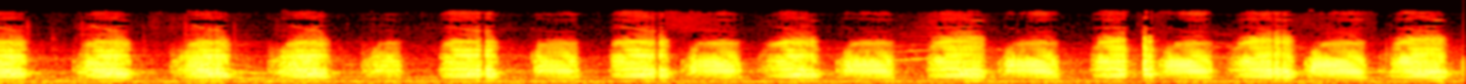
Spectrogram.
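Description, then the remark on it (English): A frog croaks steadily in a fast, regular series of short, harsh calls, about two per second, loud with no pauses across the stretch. “That's actually a frog croaking.”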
